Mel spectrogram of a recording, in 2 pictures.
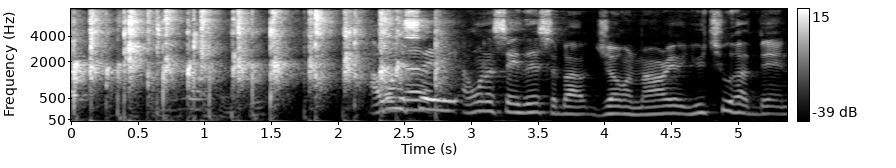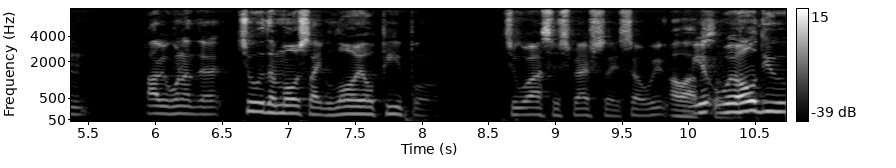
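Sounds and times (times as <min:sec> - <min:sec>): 
round of applause from a small group: 0:00.0 - 0:02.9
speech: 0:02.4 - 0:10.7.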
